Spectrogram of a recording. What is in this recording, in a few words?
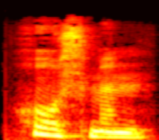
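"horseman", British English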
